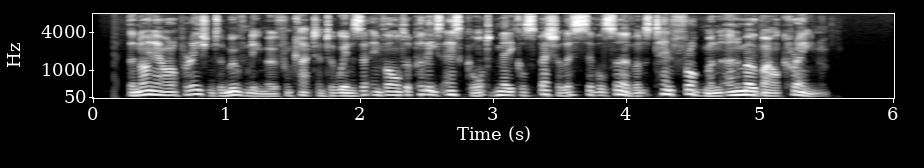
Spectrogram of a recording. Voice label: nemo fast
